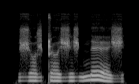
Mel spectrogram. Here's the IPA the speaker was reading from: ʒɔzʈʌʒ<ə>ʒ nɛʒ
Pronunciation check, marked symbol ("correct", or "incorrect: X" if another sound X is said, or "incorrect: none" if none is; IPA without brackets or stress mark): correct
